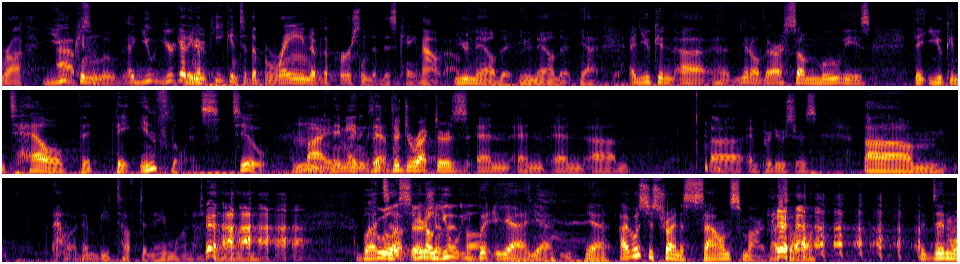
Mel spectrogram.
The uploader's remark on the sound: This episode of the Actorsphere Podcast was filmed LIVE FROM THE 2023 CASTING BUFFALO ACTOR EXPO.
